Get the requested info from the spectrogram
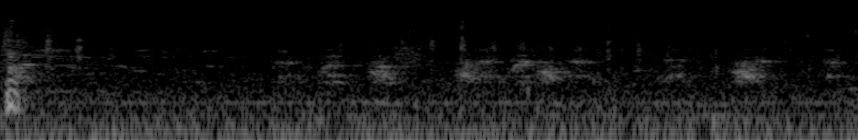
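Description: A Welsh corgi puppy's faint, soft whimpers: several short, quiet sounds spread over a few seconds, mixed with low voices.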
